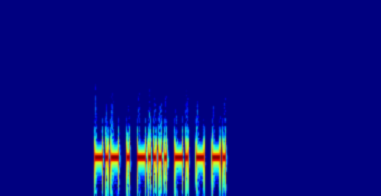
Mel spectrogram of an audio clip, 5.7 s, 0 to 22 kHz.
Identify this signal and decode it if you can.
Morse code, heard as a keyed tone, about 30 wpm, 700 Hz. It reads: KE6NTN
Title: USA Call Signs - 6 Characters - Repeated 3x - 30wpm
